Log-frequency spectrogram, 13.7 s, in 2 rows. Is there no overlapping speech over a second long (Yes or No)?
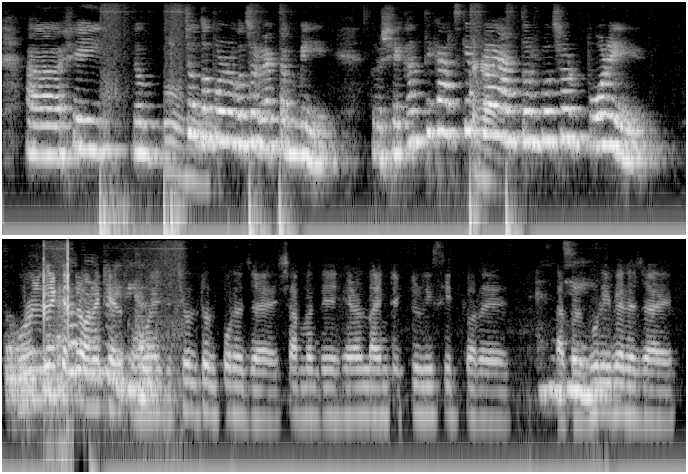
No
